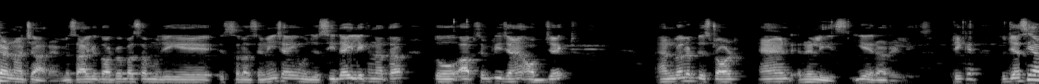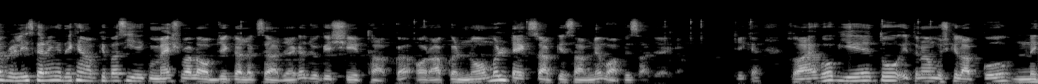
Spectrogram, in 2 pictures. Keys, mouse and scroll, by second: 4.5 click, 8.2-14.5 drag, 15.6-20.7 alt+shift+drag.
